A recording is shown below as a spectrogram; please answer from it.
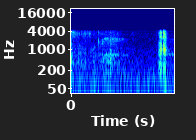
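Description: A single quick sniff near the end, the loudest sound, after a quiet stretch with a couple of faint taps as paper, card and tape are handled.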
